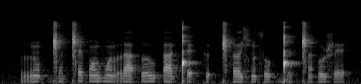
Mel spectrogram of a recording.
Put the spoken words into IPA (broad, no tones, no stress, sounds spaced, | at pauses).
r õ ʔ ɡ͡ǁ a ǁ ɛ p ɔ̃ u̯ v ɔ̃ r a ʔ ɤ u̯ ʔ a ǃ ɛ ʔ k ə ʔ ǁʰ ɐ ɕ õ s o ʔ ɡ͡ǃ ɛ ǁ ɐ̃ ʔ o ʂ ɛ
